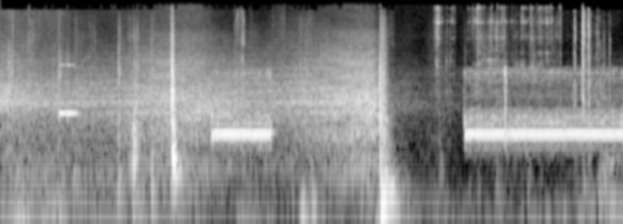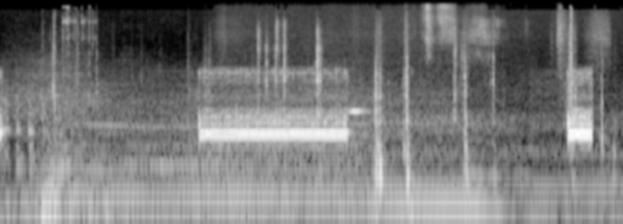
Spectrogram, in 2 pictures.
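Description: An outgoing phone call rings through a car speaker: a steady electronic ringback tone repeats in long, evenly spaced pulses, with quiet road rumble and small clicks in between.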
